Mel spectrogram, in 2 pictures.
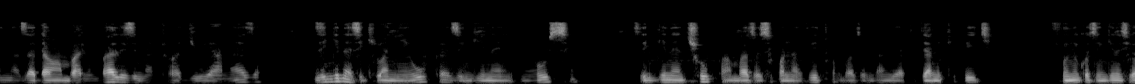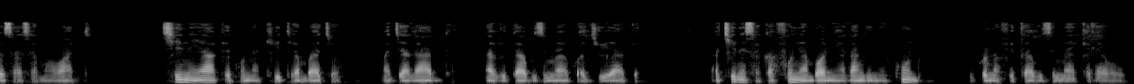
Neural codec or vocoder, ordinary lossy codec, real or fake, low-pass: none; MP3, 64 kbps; real; 7.2 kHz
